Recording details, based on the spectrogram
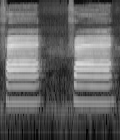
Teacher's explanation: আপনার নিচের ঠোঁটটি একটু দাঁত দিয়ে কামড়িয়ে এই ফাটা উচ্চারণ করবেন।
